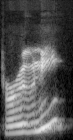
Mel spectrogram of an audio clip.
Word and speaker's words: Bruni: might say it wrong is it is it Bruni perfect think you're very good I might as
